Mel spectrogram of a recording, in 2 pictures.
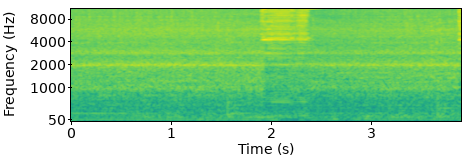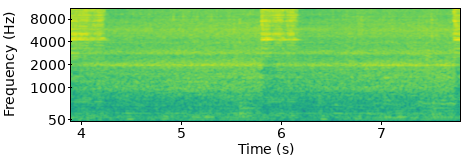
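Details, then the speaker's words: Saw blade sharpening on a BMS 250 sharpener: steady hum with a bright grinding burst about every two seconds per tooth, cutting at the most aggressive depth wanted, gullets cleaned of dye; normal grind. "on you hear the sound that's that's pretty much as aggressive as I want to be on it"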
